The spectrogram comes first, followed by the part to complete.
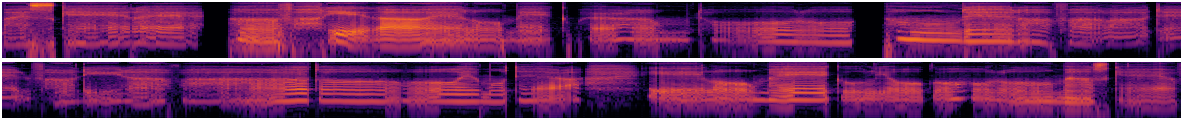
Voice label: murmur loop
